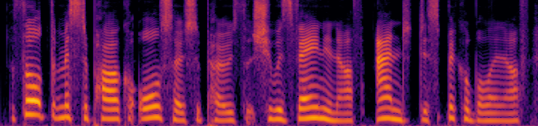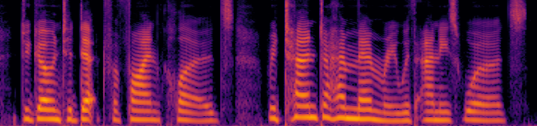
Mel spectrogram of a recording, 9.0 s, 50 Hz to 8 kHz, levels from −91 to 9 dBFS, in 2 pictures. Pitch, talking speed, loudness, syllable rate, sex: 210 Hz, 195 wpm, -19 LUFS, 5.5 syllables/s, female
